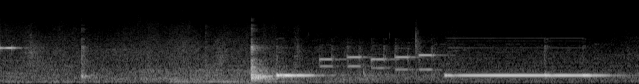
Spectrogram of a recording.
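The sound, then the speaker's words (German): A doorbell intercom being rung again, the top bell, as part of an experiment: a clunk, then a quick run of short electronic keypad beeps at shifting pitches, followed by a long, steady ringing tone. No one speaks. “Jetzt müssen wir wieder klingeln.”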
